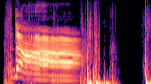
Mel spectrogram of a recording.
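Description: A man's long yelled battle cry that slides down in pitch. About a second in, it gives way to a quick run of heavy thuds.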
